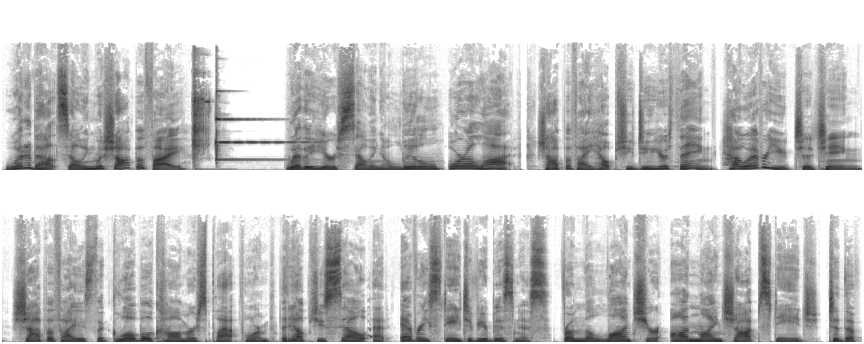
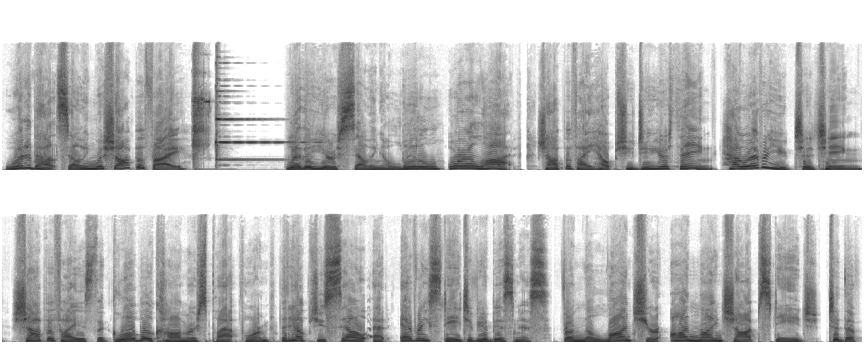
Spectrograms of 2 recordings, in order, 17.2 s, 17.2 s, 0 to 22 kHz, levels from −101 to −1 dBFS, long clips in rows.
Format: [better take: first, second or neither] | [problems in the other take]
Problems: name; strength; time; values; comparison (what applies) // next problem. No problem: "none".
first | distortion; slight; 10 dB below the speech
